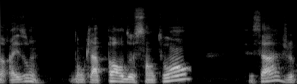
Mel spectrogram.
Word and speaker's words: Saint-Ouen: Donc la porte de Saint-Ouen, c'est ça, je le prononce bien? Ouais, c'est ça, la porte du Saint-Ouen.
